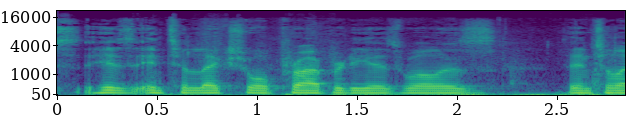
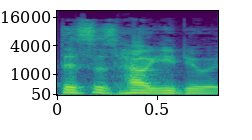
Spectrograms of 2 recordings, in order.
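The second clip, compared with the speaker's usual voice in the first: put-on stern voice, louder; 4 dB louder than usual. Retelling how Matt Hardy addressed the crowd: imitating Matt Hardy sternly. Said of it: "Matt Hardy sternly".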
